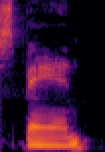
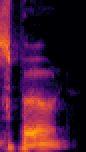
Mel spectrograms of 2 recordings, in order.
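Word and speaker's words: Spahn: It's spelled like that, but it's pronounced Spoon.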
